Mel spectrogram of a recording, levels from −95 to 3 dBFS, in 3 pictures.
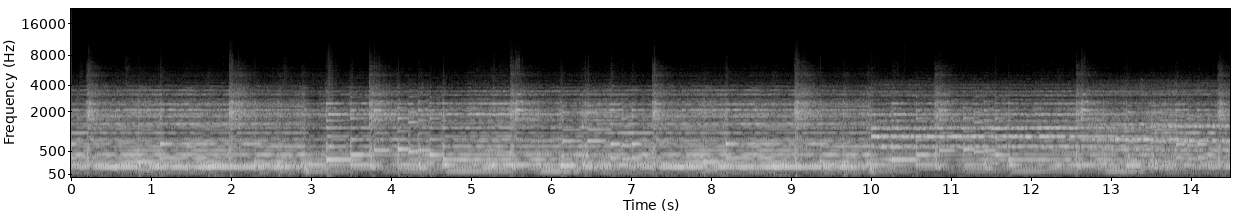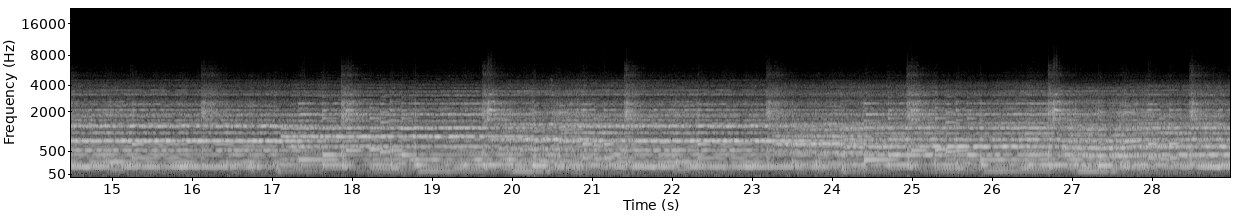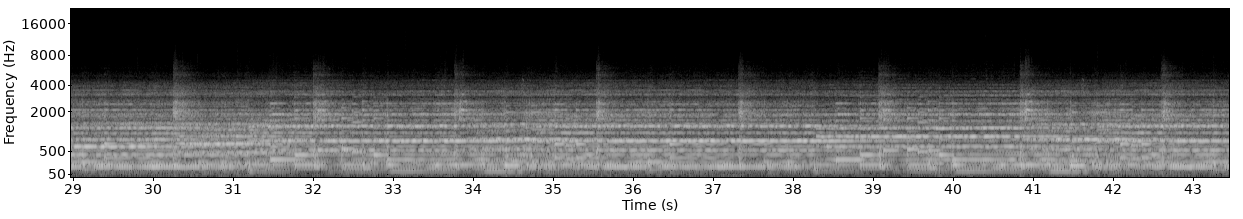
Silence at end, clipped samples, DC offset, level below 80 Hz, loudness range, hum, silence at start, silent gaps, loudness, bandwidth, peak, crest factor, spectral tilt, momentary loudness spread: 0 s; under 0.1%; under 0.1%; -60 dBFS; 1 LU; none; 0 s; none; -24 LUFS; 5.4 kHz; -14 dBFS; 10 dB; -9 dB/octave; 2 LU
